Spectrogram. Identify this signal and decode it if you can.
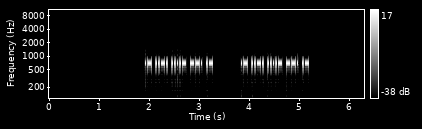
Morse code, heard as a keyed tone, about 43 wpm, 700 Hz. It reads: AF4GA AF4GA
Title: USA Call Signs - 5 Characters - Repeated 2x - 45wpm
